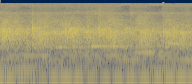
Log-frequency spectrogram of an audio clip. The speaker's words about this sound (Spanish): Amén. Dale ese aplauso fuerte.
